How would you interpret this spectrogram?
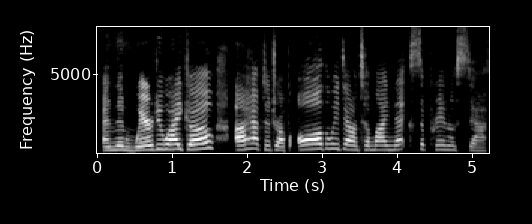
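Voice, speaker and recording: A choir teacher, patiently explaining sheet music to middle school singers and counting beats aloud. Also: female voice, sits high, moderate pace, dry recording. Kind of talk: classroom music lesson. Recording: dull, dry lo-fi audio.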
